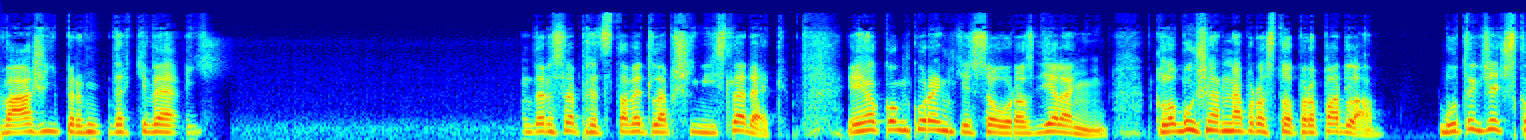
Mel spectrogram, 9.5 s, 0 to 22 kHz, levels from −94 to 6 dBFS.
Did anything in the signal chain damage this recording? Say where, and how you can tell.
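Yes. Burst of packet loss at the network stage, twice: 0.55 to 0.70 s and 1.03 to 1.18 s. Each gap lasts about 120 ms. The receiver had nothing to decode, so it stretched the last received sound and faded it over the gap. The result is a brief held buzz or hiss where the speech should be. Speech then resumes with that 120 ms absent, a small jump forward rather than a pause.

From 1.27 to 3.38 s there is a long network dropout, likely caused by a stall in delivery rather than anything upstream. For roughly two seconds the concealment carries on, first as a fading continuation of the last sound and then as near-nothing, never true digital silence. Speech returns at "představit lepší výsledek" with about 2 s of speech gone. This is the mark of a receiver filling a gap it could not recover.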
